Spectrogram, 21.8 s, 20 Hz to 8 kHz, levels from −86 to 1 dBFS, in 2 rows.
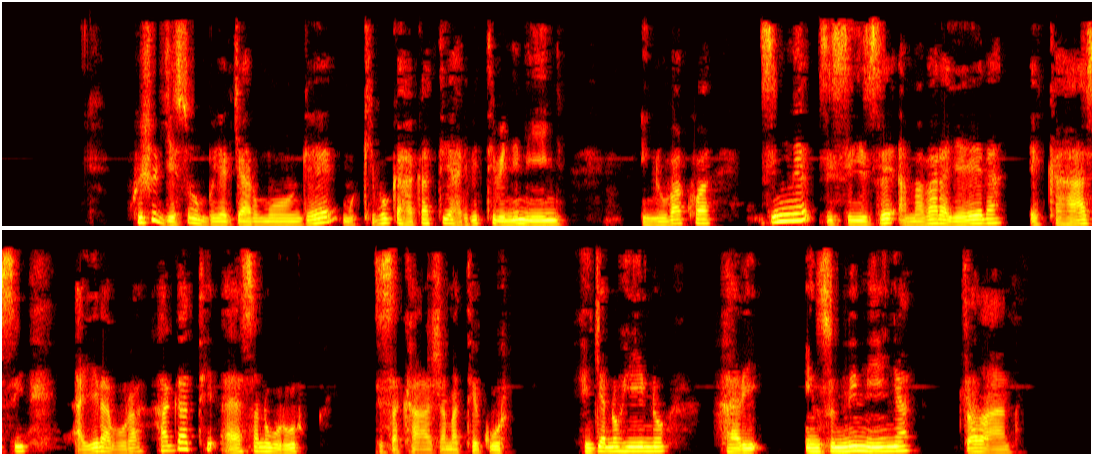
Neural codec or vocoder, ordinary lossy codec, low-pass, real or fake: none; AAC, 32 kbps; 7.2 kHz; real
